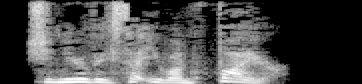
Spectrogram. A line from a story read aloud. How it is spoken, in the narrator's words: he barked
